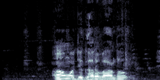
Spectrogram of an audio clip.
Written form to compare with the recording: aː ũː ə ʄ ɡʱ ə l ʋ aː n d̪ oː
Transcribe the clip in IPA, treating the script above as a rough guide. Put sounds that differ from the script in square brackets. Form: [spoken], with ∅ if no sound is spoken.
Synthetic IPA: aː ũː ə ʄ ɡʱ ə [ɾ] ʋ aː n d̪ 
